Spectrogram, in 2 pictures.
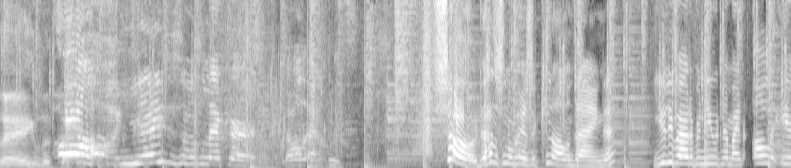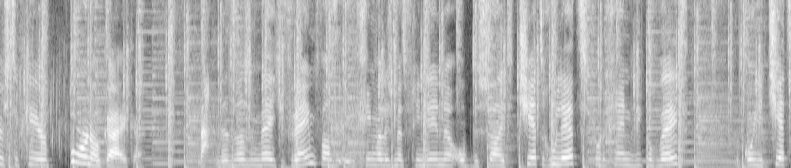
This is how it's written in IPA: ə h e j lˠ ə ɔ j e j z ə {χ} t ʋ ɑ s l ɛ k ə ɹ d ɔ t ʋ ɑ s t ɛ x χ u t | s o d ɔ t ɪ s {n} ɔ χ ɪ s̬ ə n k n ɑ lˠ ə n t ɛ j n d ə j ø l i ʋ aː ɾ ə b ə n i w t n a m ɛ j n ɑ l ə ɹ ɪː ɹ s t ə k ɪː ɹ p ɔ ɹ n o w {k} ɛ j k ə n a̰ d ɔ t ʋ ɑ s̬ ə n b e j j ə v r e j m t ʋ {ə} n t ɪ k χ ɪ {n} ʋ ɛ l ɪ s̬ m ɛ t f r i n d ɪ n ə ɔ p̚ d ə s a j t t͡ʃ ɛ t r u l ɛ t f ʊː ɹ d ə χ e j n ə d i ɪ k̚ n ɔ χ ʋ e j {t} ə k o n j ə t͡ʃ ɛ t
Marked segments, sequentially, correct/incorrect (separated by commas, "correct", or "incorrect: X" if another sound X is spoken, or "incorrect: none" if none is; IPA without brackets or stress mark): incorrect: s, correct, correct, incorrect: ɑ, incorrect: ŋ, correct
